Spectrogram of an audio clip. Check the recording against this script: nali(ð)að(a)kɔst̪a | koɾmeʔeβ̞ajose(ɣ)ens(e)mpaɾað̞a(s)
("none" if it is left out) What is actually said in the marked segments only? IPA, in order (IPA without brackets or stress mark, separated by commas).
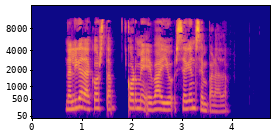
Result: ɣ, a, ɣ, e, none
